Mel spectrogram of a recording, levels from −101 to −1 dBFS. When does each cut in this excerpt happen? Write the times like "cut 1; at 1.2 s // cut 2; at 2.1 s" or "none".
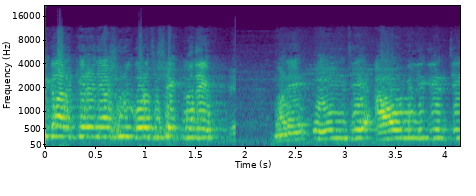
cut 1; at 1.9 s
